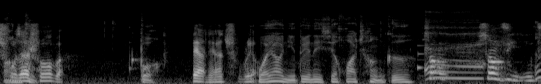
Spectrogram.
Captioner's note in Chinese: 大哭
